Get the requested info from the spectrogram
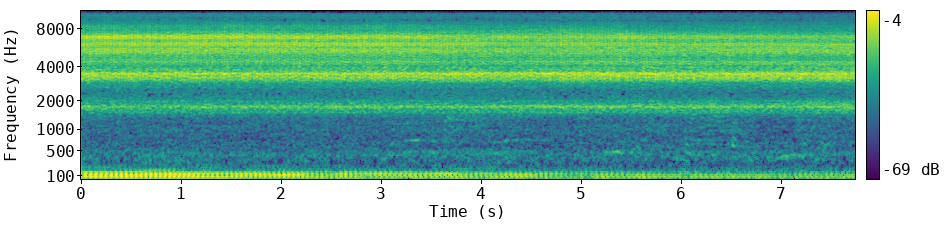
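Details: Constant high cicada drone accompanies Niko's nap, steady and layered, over a low, throbbing hum that fades after the first few seconds.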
